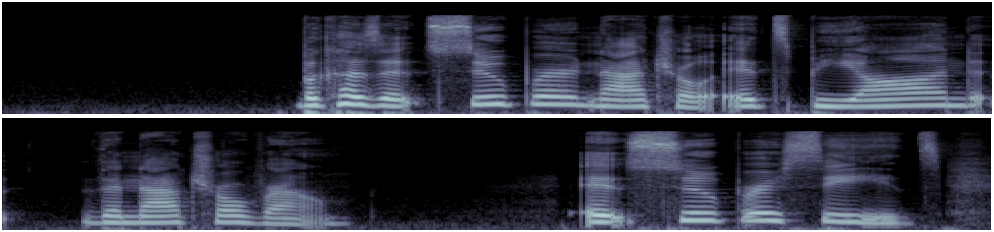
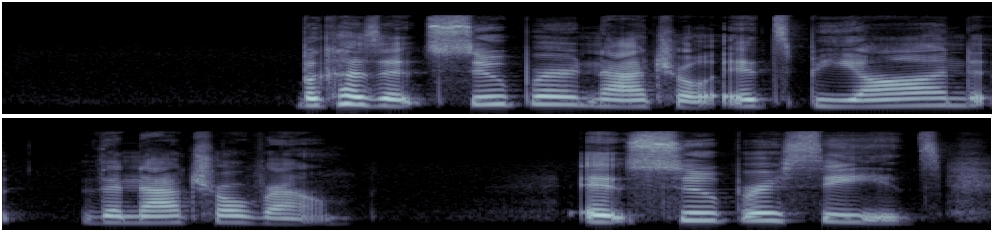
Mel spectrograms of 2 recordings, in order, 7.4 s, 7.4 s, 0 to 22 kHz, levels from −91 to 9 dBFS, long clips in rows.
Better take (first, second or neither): first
